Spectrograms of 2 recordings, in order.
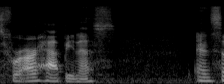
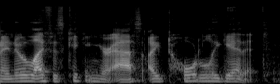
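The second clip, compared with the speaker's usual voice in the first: ordinary talk, nothing marked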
